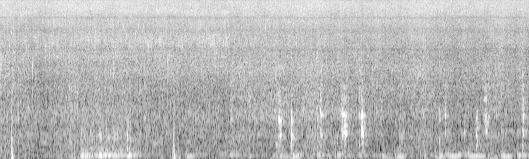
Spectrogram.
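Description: Sliced onion, garlic and lemongrass sizzling loudly in hot oil in a wok, a steady hiss, with short clicks of a utensil stirring them, mostly around the middle.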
